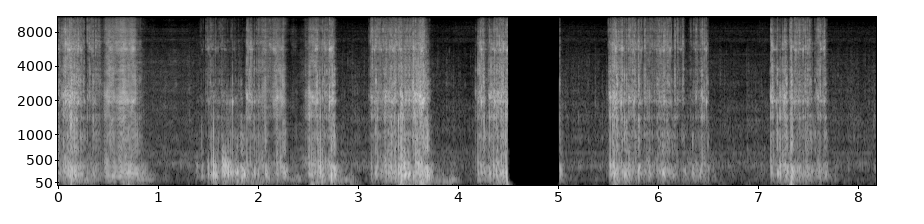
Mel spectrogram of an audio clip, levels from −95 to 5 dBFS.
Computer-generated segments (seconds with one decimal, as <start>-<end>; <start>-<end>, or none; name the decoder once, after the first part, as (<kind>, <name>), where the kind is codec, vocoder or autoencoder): 0.4-1.3 (vocoder, Vocos); 2.0-2.6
